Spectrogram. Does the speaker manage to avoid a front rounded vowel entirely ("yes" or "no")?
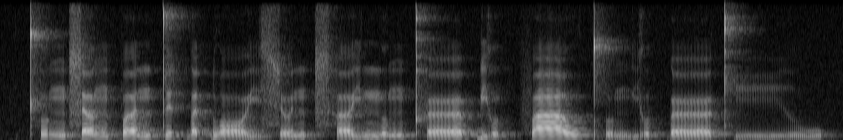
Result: no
